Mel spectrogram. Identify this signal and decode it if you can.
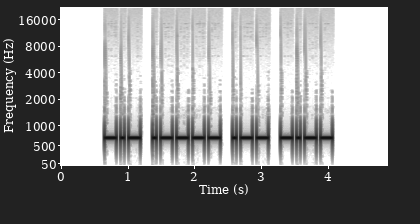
Morse code, heard as a keyed tone, about 23 wpm, 700 Hz. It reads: K1WY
